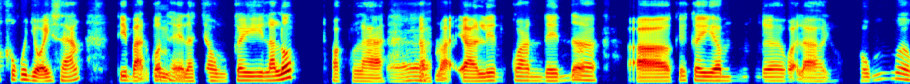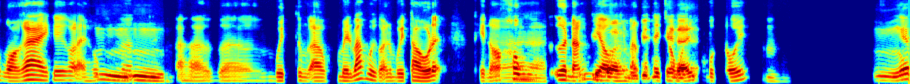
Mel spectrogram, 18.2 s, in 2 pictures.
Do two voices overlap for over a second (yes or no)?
yes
